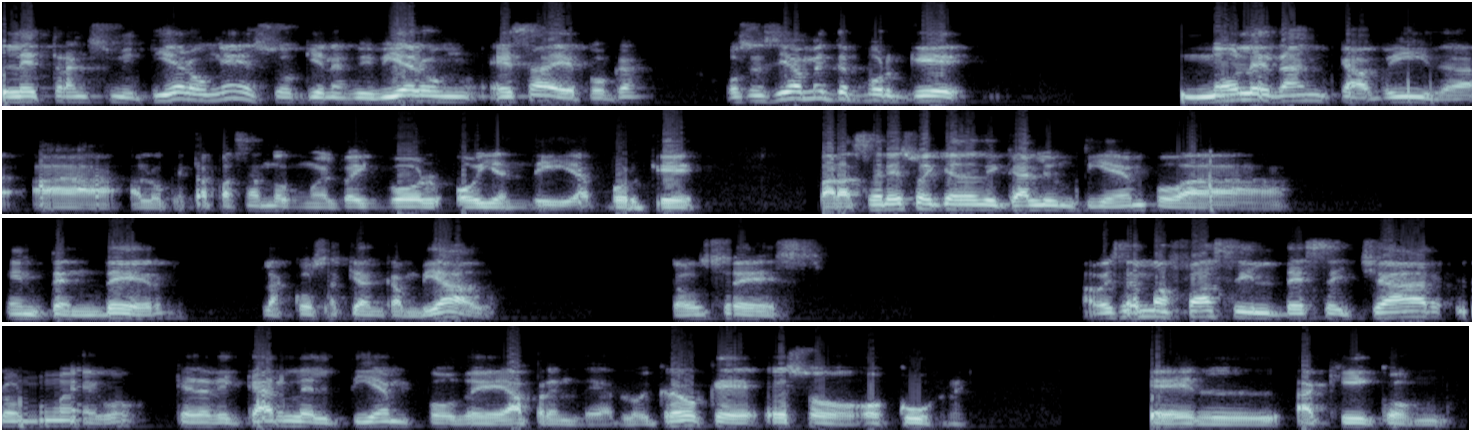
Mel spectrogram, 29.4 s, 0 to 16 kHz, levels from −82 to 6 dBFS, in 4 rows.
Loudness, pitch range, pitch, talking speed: -18 LUFS, 100-130 Hz, 120 Hz, 135 wpm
